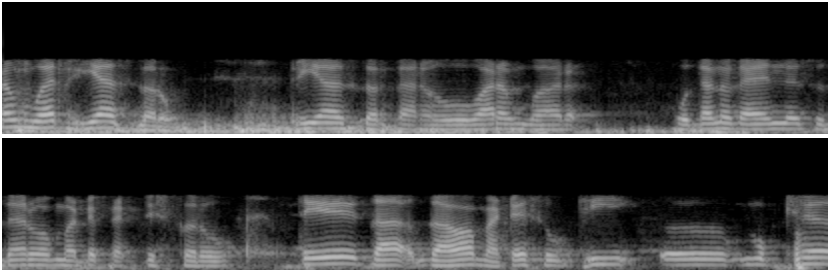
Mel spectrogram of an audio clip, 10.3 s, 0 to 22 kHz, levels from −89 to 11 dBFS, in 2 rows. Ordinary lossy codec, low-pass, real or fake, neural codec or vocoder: none; 3.6 kHz; fake; codec, 16 kHz, 2 kbps, FunCodec, trained on Chinese and English, 25 frames a second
